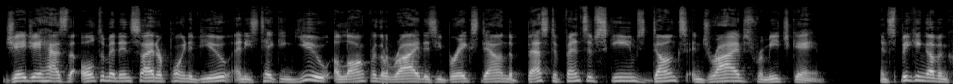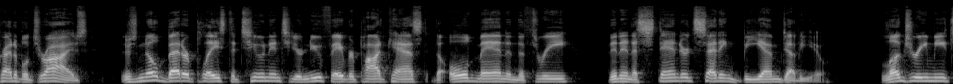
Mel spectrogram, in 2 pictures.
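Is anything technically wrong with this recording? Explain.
Yes. Chunks out of order occur at 3.83 to 3.87 s, in the speech. In that span of about 43 ms, one short block of audio, about 10.7 ms long, plays after the blocks that should follow it, landing roughly three blocks late. Nothing is missing, but the sequence is scrambled and there are three abrupt joins. It is heard as a brief jumbled stutter.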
